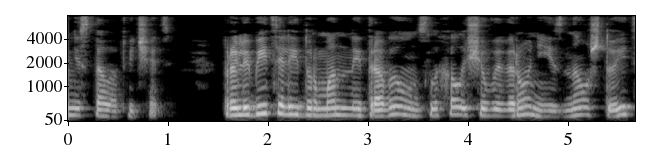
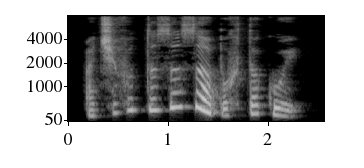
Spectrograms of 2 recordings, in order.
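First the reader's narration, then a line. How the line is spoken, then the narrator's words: Suspicious whisper. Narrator (Russian): подозрительным шепотом поинтересовалась Флорика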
